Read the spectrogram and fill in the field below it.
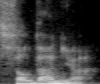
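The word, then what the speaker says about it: Saldaña: I didn't know that her last name was correctly pronounced Saldana.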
